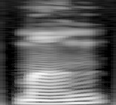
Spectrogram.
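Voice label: "meng", Mandarin Chinese, tone 2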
